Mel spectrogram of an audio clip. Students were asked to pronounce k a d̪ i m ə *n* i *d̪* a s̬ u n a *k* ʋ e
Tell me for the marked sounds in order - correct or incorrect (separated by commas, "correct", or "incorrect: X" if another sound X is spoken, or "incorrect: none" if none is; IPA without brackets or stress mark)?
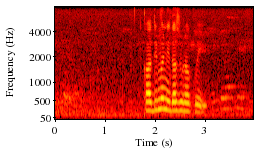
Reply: correct, correct, correct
